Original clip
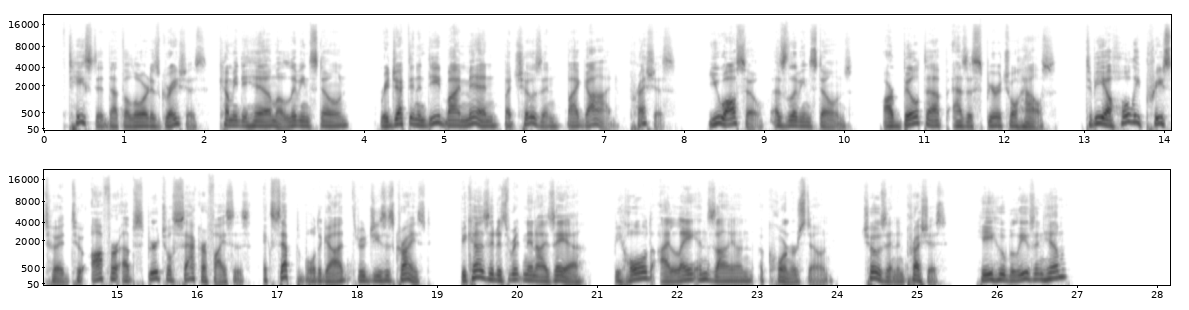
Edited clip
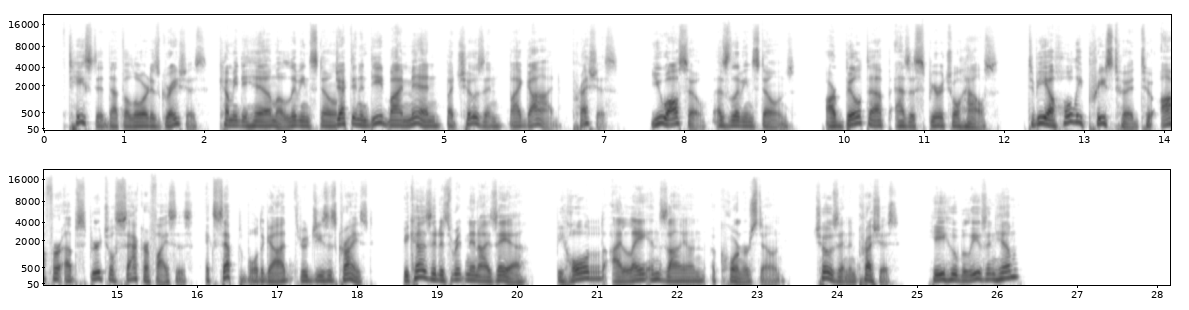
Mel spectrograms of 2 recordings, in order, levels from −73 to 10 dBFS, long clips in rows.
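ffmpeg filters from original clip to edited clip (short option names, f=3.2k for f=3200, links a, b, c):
-filter_complex "[0:a]asplit=6[a][b][c][d][e][f];[a]atrim=end=3.652[g];[b]atrim=start=4.368:end=21.642[h];[c]atrim=start=21.608:end=21.642[i];[d]atrim=start=21.608:end=21.642[j];[e]atrim=start=21.608:end=21.642[k];[f]atrim=start=21.608[l];[g][h]acrossfade=d=0.004:c1=hsin:c2=hsin[m];[m][i]acrossfade=d=0.004:c1=hsin:c2=hsin[n];[n][j]acrossfade=d=0.004:c1=hsin:c2=hsin[o];[o][k]acrossfade=d=0.004:c1=hsin:c2=hsin[p];[p][l]acrossfade=d=0.004:c1=hsin:c2=hsin"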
